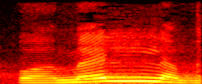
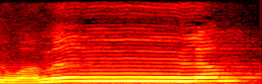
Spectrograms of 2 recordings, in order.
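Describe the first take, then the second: First: The n merges into the l, no n heard. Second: The n is pronounced clearly before the l. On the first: The speaker calls it right. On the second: The speaker calls it wrong. "jangan wa man lam. Uh, itu salah. Atau wa man lam itu jadi jelas"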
